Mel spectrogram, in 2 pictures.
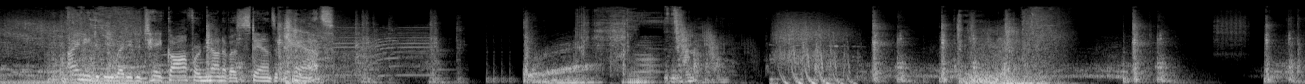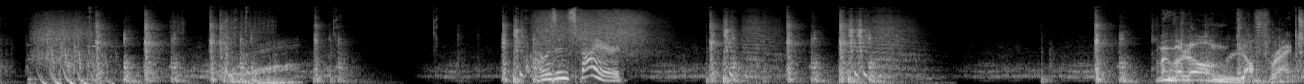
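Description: A pinball bumps and clicks against the table.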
